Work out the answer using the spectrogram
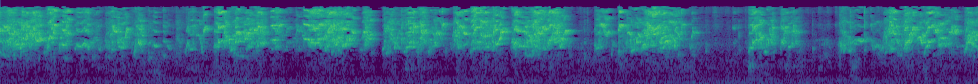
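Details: Many lovebirds in a farm's colony aviary in the morning, keeping up a loud wash of high, rasping chirps and squeals with a few brief drops in volume near the end.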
